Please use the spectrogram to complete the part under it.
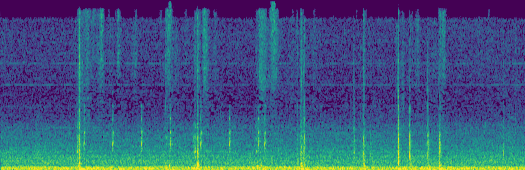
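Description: A car's turn signal clicks.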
